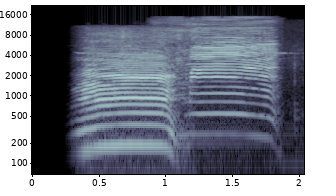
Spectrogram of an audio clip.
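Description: A cow mooing: one long moo that dips briefly about a second in and falls away at the end.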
